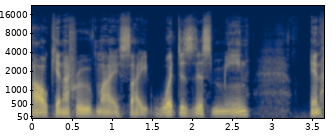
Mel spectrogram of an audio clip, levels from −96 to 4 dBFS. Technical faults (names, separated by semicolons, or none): damaged data in a compressed stream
